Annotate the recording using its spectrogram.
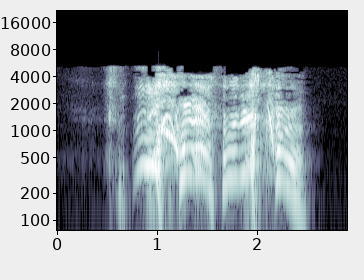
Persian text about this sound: تو صورت منم سرفه نکن. نه دیگه سرفه میاد.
